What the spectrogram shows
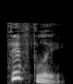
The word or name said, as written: fifthly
